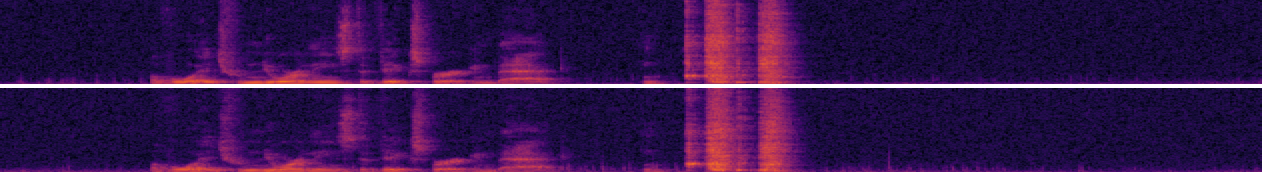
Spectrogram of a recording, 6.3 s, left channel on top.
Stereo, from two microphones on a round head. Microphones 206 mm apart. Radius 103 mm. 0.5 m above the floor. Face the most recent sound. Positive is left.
turn(degrees=45)  # may be behind; listen again after turning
